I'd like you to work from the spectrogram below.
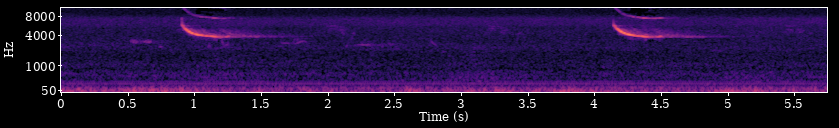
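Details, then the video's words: Blackbird giving two thin, high, downward-sliding calls about three seconds apart over a low steady hum. "Blackbird Making Noises"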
